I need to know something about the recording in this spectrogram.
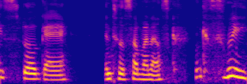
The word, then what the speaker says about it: storge: wrong but it's as i want to say storage but it's not it's a storge uh familiar love love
